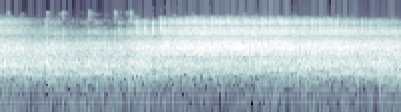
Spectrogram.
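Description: Dramatic background music from a TV drama score: a dense, hissing wash with a fast flutter on top, swelling again a little over a second in.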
